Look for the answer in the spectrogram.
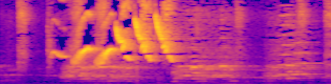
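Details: The song of a Bahia double-collared seedeater (tuituí type): a fast burst of sharp, sweeping whistles and buzzy notes, followed by softer twittering.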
